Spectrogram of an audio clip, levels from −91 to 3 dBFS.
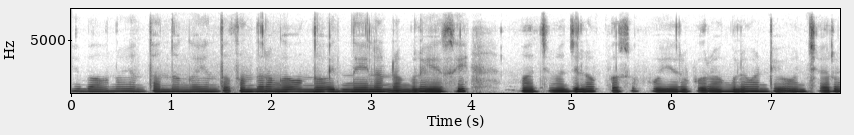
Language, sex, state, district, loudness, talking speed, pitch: Telugu, female, Andhra Pradesh, Chittoor, -12 LUFS, 155 wpm, 195 Hz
